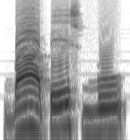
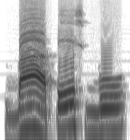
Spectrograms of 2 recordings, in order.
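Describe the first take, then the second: Both takes have the same delivery.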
